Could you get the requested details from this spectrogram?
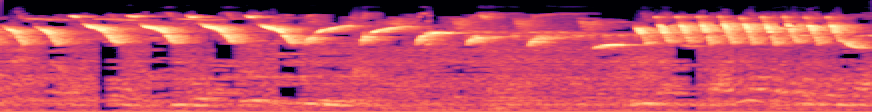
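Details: Lavender grey-and-white canary, no defined breed, in full song while a seedeater was also singing: a string of falling whistled swoops, a few upward slurs, then a fast even trill of clipped notes.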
